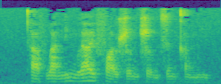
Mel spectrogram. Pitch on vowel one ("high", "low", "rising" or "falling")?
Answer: low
